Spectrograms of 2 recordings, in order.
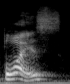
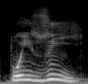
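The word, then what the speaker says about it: poise: ये क्या है भाई इसे कहते हैं पोइजी। हो सकता है मैं गलत बोल रहा हूं, मेरी फ्रेंच प्रोनाउंसिएशन बहुत ही बेकार है क्योंकि मुझे फ्रेंच नहीं आती है तो इसको हम लोग तो पॉइजलीस पढ़ते थे बचपन में जब हम आपके एज के थे, लेकिन इसे एक्चुअली पोइजी कहा जाता है।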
